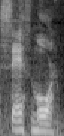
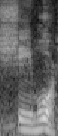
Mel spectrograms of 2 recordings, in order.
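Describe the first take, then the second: First: The name begins with a plain 's' sound. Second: The name begins with an 'sh' sound. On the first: The speaker calls it wrong. "I pronounced it Seth Moore" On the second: The speaker calls it right. "I've since learned it's Shay Moore"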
